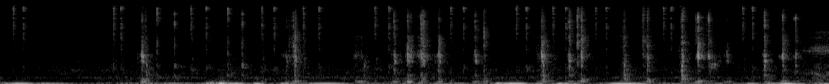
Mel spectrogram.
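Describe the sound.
Computer keyboard key presses while keyframing an animation in software, with many quick, irregular clicks in bursts and short pauses, loud and without talk.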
